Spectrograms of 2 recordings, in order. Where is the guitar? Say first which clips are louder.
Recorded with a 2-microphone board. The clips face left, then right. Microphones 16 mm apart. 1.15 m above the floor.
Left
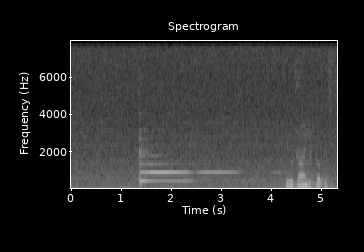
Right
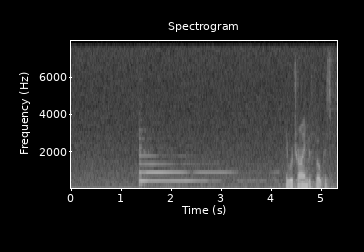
Right 2 dB; 75° right (ahead or behind), 4 m.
